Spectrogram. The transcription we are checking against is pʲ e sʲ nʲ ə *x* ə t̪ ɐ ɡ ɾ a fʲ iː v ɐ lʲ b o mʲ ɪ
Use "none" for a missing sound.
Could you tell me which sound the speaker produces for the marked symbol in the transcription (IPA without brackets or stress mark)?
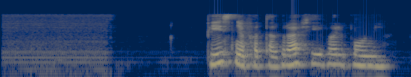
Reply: f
